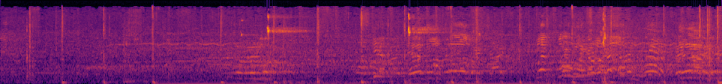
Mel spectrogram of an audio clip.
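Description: A basketball bounces on a hard court in a steady dribble.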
